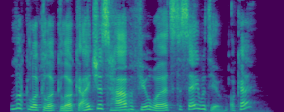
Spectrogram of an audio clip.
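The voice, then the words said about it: Character voice with put-on accent. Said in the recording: “The accent should have given it away.”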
